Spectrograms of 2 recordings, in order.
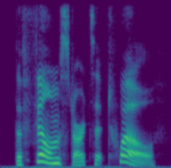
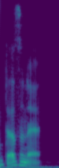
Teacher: If you're genuinely checking information you're not sure about, the main part of the sentence falls, but the tag itself rises. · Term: rising tag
